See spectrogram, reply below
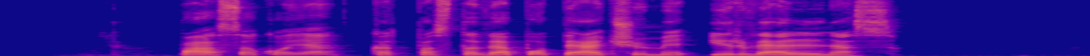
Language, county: Lithuanian, Kaunas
